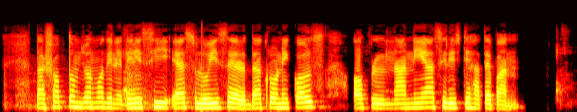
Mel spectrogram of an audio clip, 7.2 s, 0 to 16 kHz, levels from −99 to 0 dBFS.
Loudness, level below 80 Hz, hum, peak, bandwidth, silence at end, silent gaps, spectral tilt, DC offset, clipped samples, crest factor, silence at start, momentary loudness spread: -15 LUFS; -50 dBFS; none; -2 dBFS; 6.8 kHz; 0.25 s; 6.61-6.84 s; -8.5 dB/octave; under 0.1%; under 0.1%; 14 dB; 0.2 s; 6 LU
